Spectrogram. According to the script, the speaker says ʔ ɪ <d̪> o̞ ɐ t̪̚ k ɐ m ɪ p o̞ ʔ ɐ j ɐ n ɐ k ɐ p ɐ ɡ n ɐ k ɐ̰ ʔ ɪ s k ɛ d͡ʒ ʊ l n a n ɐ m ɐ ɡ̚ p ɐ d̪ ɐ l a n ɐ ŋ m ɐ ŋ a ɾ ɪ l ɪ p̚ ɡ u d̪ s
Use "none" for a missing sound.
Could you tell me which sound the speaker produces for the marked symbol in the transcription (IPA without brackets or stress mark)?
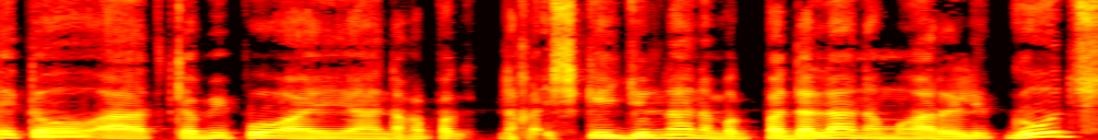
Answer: t̪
